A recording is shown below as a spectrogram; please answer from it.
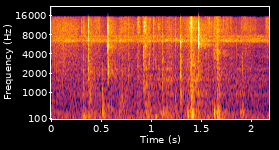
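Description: Handling noise from a cardboard box and packaged meat being rummaged through in a refrigerator: a run of irregular clicks, crinkles and rustles.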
